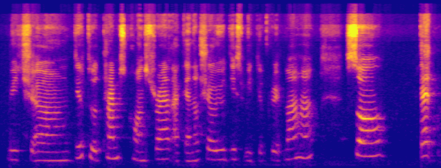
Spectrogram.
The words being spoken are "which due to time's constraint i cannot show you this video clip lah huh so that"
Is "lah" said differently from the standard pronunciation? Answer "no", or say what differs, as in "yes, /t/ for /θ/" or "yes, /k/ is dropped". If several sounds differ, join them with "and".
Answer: yes, /n/ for /l/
